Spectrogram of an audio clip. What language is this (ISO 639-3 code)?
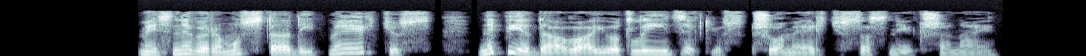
lav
